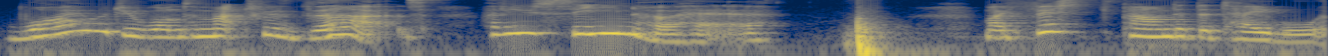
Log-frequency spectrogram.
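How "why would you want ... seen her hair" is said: much higher and louder sneer; mock her to the whole room; a girl sneering at a rival's hair, much higher and louder; scornful mockery. A narrator's reading. Pupilla mocks the narrator.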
